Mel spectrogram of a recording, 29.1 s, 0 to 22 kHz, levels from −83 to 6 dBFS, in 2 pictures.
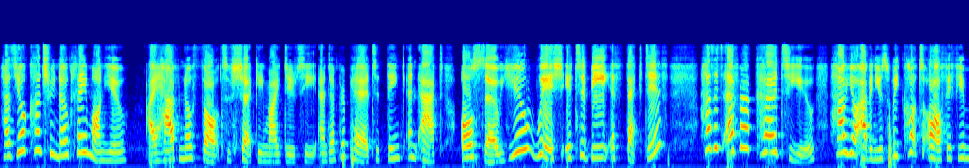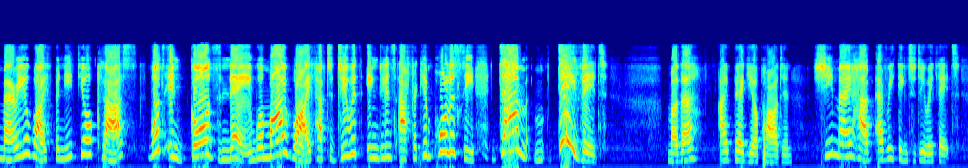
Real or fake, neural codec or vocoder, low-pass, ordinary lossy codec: real; none; 7.2 kHz; MP3, 48 kbps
